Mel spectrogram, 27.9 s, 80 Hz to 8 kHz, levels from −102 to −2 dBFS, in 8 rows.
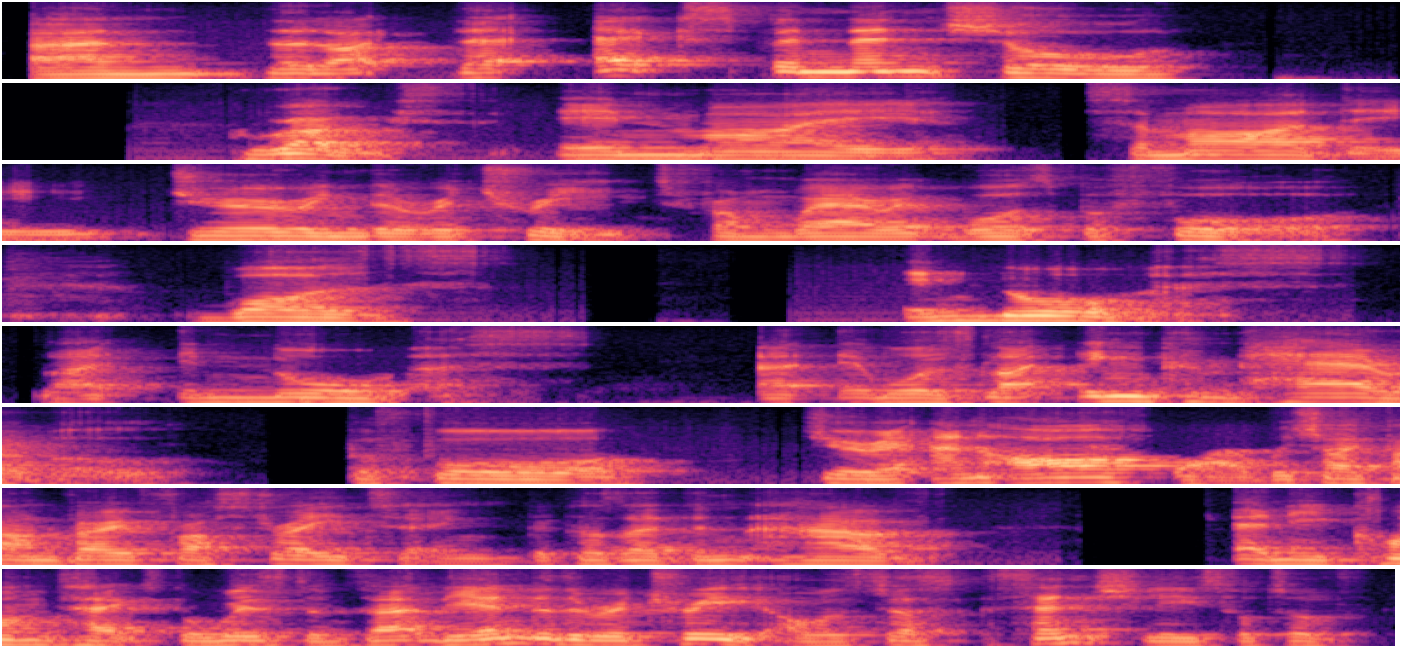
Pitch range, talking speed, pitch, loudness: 105-120 Hz, 120 wpm, 110 Hz, -21 LUFS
